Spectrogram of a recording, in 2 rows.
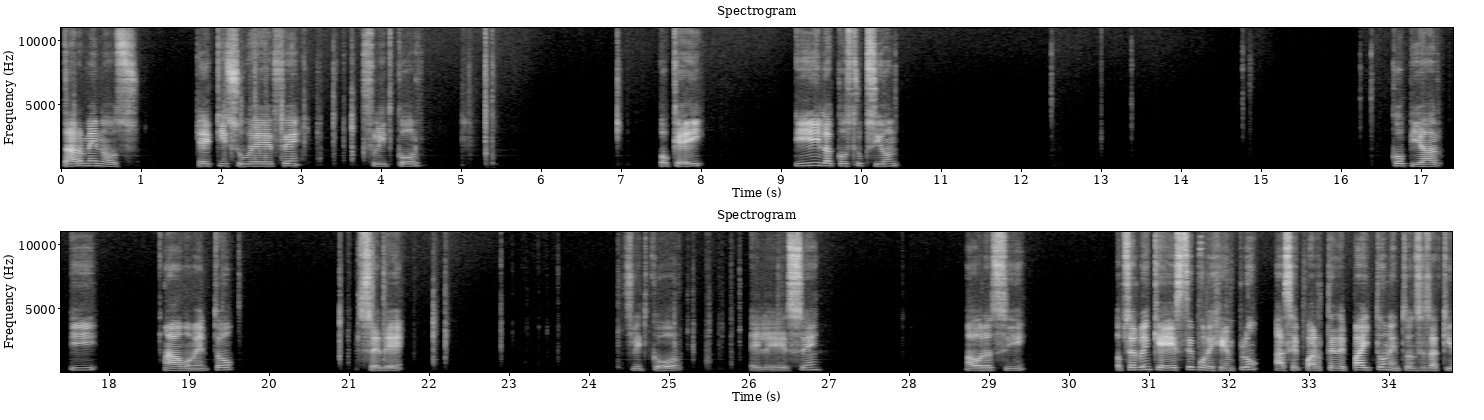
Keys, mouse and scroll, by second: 0.0-3.7 typing, 5.1 Return, 10.3-12.2 drag, 13.2-14.6 right drag, 16.1 click, 19.2 click, 20.5-25.6 typing, 24.0 Return, 25.9 Return.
